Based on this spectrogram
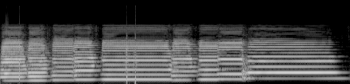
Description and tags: sax-phrase-T5-6
Tenor sax phrase. Sample I played and recorded with Audacity using my laptop computer built-in microphone Realtek HD. Phrase 6/7.
jazz, sampled-instruments, sax, saxophone, sax-phrase, tenor-sax, tenor-sax-phrase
